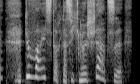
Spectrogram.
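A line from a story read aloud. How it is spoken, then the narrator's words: Giggling reply. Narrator (German): entgegnete sie kichernd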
